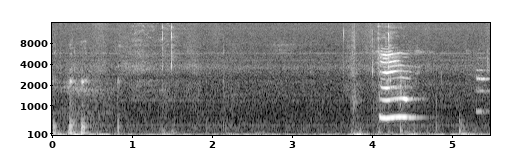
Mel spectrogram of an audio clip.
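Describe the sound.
A pet cat gives a single short, high-pitched meow near the end, over quiet background noise broken by a few low, dull thumps.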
